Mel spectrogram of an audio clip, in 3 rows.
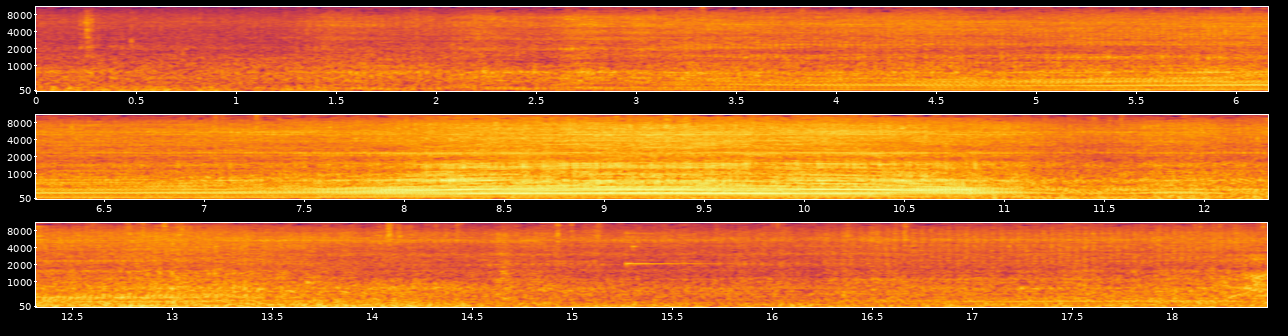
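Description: Suzuki Gixxer SF 250's single-cylinder engine pulling up a steep climb still in third gear, labouring: its revs and loudness build over several seconds, peak about eight to ten seconds in, then fall back as the throttle eases.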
